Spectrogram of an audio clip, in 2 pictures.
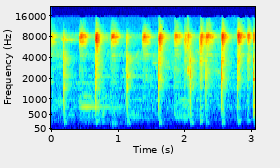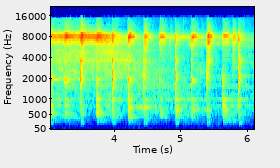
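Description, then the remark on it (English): Upbeat electronic background music from the Zwift fitness app, used with a treadmill, with a steady, pulsing beat and bright synth tones, plays on its own with no one talking over it. “You can hear the uh, Zwift music in the background there.”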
